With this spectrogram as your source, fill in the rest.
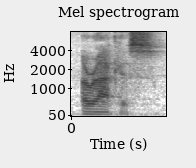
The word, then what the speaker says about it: Arrakis: his place, the planet Arrakis. 3 syllables, beginning with A, just like Amity.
